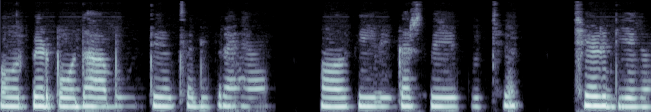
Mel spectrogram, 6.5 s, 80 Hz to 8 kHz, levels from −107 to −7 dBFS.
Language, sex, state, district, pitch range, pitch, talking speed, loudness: Hindi, female, Chhattisgarh, Balrampur, 230-240 Hz, 235 Hz, 110 wpm, -24 LUFS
